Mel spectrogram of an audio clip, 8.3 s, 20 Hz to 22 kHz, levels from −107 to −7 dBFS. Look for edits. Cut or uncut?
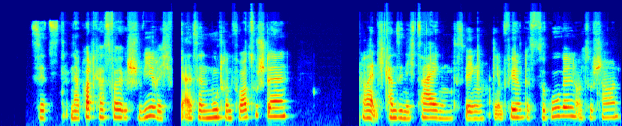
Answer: cut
